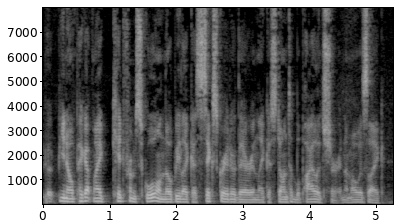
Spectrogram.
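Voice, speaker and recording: A man's voice: on the low side, steady tone, fast talker. Middle-aged man chatting casually, swearing freely. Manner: profane and informal. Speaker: podcast co-host. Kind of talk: casual, rambling chat.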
